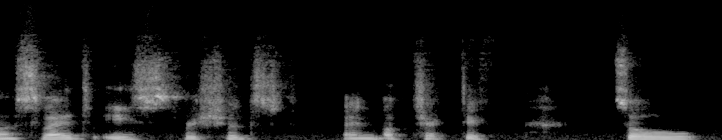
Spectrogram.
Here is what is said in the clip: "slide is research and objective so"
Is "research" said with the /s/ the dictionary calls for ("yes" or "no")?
no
